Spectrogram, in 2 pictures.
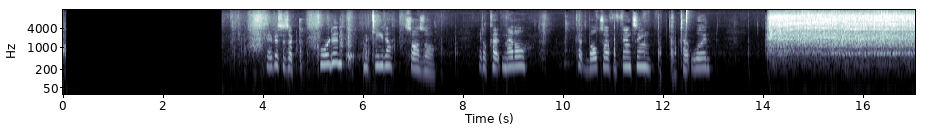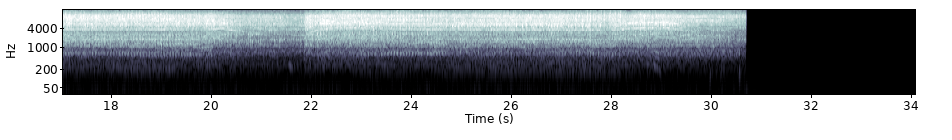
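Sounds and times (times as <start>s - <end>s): reciprocating saw motor whine: 14.0s - 30.7s.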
